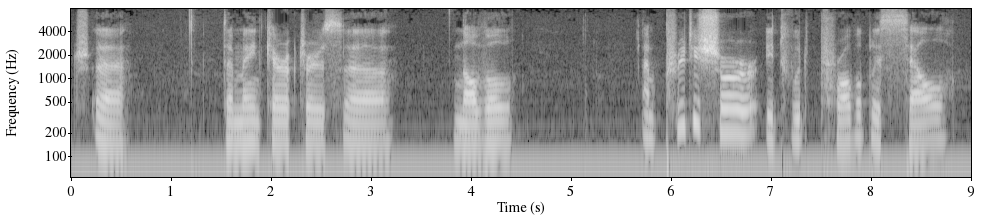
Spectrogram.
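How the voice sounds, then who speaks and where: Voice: mid-range voice, dark tone. A streamer giving casual, hesitant commentary on a game story, stopping and restarting often. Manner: halting, hesitant, many fillers and restarts.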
